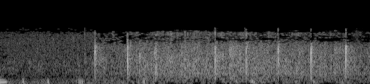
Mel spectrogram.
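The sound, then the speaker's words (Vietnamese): A crowd claps steadily throughout for the Venerable Thượng Trí before he shares his answers, a dense patter of many hands with a few sharper individual claps standing out, moderately loud, with no talking. “Mời quý vị dành tràng pháo tay cho Đại Đức Thượng Trí để nghe lời sự chia sẻ.”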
